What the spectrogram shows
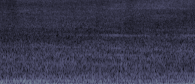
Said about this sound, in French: Euh, où sommes-nous Dans le bruit. Dans le bruit. On est euh, vraiment à côté d'un axe de circulation qui longe le canal.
